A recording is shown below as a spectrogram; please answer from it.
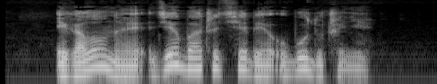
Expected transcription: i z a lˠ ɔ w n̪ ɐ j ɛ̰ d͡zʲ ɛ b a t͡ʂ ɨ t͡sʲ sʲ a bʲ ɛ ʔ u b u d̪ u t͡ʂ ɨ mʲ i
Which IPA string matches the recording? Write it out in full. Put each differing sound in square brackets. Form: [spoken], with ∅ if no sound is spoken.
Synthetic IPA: i [ɣ] a lˠ ɔ w n̪ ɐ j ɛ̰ d͡zʲ ɛ b a t͡ʂ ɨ t͡sʲ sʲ a bʲ ɛ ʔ u b u d̪ u t͡ʂ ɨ [nʲ] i

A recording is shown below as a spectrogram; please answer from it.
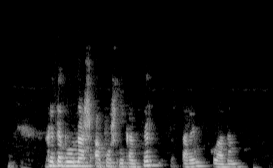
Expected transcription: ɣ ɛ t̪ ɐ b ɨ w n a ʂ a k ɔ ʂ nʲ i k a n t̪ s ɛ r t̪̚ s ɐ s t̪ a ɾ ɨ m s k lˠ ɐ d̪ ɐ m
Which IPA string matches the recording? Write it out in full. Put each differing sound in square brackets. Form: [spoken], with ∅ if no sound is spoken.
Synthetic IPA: ɣ ɛ t̪ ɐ b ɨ w n a ʂ a [p] ɔ ʂ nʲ i k a n t̪ s ɛ r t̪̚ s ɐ s t̪ a ɾ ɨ m s k lˠ [a] d̪ ɐ m

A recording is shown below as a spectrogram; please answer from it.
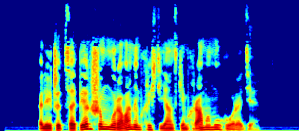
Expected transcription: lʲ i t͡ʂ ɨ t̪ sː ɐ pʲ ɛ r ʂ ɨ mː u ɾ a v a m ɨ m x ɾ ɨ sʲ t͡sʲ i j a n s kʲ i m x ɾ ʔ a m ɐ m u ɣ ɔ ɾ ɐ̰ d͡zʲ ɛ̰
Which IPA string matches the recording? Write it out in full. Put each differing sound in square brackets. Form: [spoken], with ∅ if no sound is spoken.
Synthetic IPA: lʲ i t͡ʂ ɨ t̪ sː ɐ pʲ ɛ r ʂ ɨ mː u ɾ a v a [n] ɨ m x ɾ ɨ sʲ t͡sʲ i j a n s kʲ i m x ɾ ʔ a m ɐ m u ɣ ɔ ɾ ɐ̰ d͡zʲ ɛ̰

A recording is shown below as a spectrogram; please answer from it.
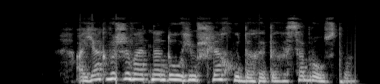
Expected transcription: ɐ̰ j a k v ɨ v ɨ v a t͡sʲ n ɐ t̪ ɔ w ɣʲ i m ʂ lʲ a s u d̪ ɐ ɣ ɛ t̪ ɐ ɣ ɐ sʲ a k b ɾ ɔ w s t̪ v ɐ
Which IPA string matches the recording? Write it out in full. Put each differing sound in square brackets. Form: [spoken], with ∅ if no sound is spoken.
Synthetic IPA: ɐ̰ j a k v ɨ [ʐ] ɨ v a t͡sʲ n ɐ [d̪] ɔ w ɣʲ i m ʂ lʲ a [x] u d̪ ɐ ɣ ɛ t̪ ɐ ɣ ɐ sʲ a [∅] b ɾ ɔ w s t̪ v ɐ

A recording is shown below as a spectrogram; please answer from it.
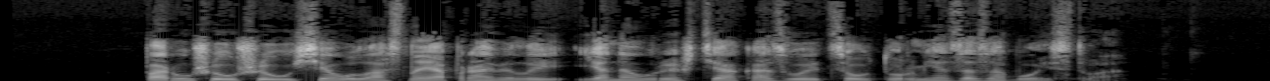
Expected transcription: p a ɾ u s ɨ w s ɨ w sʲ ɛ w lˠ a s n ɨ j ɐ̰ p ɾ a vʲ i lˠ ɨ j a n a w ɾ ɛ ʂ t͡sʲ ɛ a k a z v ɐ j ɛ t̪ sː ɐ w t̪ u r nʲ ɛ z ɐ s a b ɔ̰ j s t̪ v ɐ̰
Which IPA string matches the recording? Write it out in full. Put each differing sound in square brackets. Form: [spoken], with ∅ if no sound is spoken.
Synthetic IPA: p a ɾ u [ʂ] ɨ w [ʂ] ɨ w sʲ ɛ w lˠ a s n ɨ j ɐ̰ p ɾ a vʲ i lˠ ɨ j a n a w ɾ ɛ ʂ t͡sʲ ɛ a k a z v ɐ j ɛ t̪ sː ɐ w t̪ u r [mʲ] ɛ z ɐ [z] a b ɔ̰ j s t̪ v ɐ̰

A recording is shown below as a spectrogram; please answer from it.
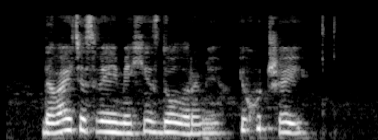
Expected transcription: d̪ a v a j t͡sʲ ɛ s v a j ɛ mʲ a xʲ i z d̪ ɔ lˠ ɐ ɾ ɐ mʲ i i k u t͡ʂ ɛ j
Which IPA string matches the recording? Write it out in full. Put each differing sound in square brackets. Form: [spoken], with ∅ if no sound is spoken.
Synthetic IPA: d̪ a v a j t͡sʲ ɛ s v a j ɛ mʲ a xʲ i z d̪ ɔ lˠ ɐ ɾ ɐ mʲ i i [x] u t͡ʂ ɛ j

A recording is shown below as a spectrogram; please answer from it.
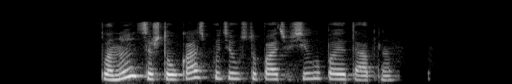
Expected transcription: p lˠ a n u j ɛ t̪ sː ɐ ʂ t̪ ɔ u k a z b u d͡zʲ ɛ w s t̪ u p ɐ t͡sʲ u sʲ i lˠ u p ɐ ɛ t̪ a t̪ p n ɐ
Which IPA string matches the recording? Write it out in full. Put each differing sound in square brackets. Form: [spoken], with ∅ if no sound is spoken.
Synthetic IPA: p lˠ a n u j ɛ t̪ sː ɐ ʂ t̪ ɔ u k a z b u d͡zʲ ɛ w s t̪ u p [a] t͡sʲ u sʲ i lˠ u p ɐ ɛ t̪ a [∅] p n ɐ

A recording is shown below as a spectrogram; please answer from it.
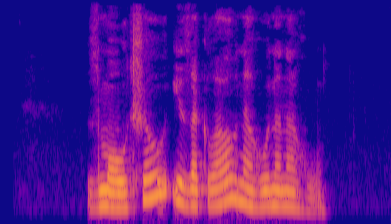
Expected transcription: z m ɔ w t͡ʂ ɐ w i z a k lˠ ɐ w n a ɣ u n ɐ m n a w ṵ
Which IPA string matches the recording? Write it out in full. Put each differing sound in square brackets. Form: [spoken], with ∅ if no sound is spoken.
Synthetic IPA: z m ɔ w t͡ʂ ɐ w i z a k lˠ [a] w n a ɣ u n ɐ [∅] n a [ɣ] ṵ

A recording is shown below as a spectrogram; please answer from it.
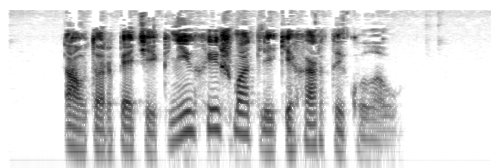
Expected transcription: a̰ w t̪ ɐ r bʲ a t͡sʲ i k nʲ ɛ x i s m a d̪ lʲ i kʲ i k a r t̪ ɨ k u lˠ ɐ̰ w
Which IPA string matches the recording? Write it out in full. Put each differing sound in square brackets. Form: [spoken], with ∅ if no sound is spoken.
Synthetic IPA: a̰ w t̪ ɐ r [pʲ] a t͡sʲ i k nʲ [i] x i [ʂ] m a [t̪] lʲ i kʲ i [x] a r t̪ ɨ k u lˠ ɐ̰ w

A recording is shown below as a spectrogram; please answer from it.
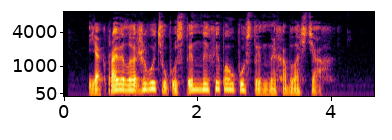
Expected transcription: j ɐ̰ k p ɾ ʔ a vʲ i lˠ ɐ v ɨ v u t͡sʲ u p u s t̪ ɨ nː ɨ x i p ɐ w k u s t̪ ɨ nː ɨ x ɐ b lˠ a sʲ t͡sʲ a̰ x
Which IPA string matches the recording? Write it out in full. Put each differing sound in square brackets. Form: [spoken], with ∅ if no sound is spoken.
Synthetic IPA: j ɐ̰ k p ɾ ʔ a vʲ i lˠ ɐ [ʐ] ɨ v u t͡sʲ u p u s t̪ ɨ nː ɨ x i p ɐ w [p] u s t̪ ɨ nː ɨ x ɐ b lˠ a sʲ t͡sʲ a̰ x

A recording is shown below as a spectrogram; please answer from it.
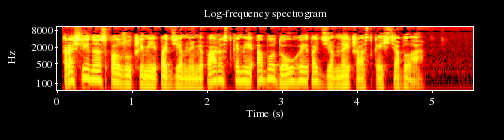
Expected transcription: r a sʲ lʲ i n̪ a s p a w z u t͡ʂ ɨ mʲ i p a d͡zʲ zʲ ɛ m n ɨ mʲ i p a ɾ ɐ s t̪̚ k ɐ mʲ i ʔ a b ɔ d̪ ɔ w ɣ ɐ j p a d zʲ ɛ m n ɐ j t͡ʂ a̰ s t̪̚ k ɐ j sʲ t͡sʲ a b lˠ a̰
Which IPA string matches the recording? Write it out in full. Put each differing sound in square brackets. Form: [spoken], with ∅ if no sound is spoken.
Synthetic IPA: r a sʲ lʲ i n̪ a s p a w z u t͡ʂ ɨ mʲ i p a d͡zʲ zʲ ɛ m n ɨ mʲ i p a ɾ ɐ s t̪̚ k ɐ mʲ i ʔ a b ɔ d̪ ɔ w ɣ ɐ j p a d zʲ ɛ m n ɐ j t͡ʂ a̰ s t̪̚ k ɐ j sʲ t͡sʲ a b lˠ a̰

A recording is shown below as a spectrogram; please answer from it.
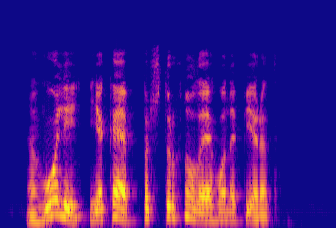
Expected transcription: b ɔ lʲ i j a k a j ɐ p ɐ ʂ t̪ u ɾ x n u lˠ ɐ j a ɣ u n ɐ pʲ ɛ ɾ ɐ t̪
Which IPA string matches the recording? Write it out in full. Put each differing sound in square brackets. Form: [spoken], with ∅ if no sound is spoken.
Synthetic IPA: [v] ɔ lʲ i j a k a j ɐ p ɐ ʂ t̪ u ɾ x n u lˠ ɐ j a ɣ [ɔ] n ɐ pʲ ɛ ɾ ɐ t̪

